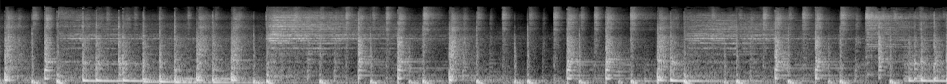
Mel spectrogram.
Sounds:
drum kit, percussion, snare drum, drum, rimshot, bass drum

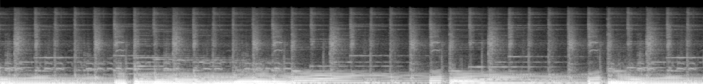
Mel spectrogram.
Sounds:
music, video game music

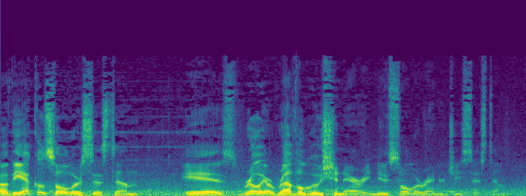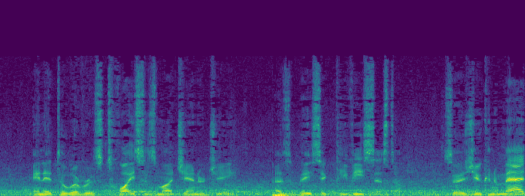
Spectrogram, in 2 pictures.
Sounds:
speech

